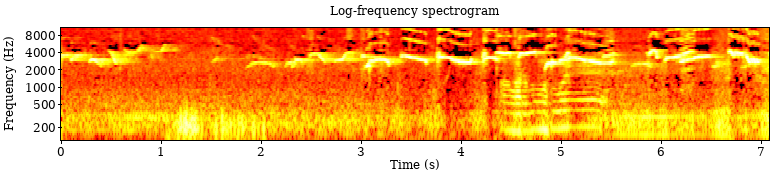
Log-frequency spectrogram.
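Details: Oriental magpie-robin (kacer poci), a kept songbird singing loudly and energetically: a rapid, varied run of whistled and chattering phrases. Many short notes rise and fall, some with sharp upward sweeps. Faint human voices sit in the background.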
